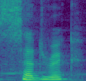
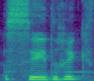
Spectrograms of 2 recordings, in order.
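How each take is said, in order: First: The name is pronounced the English way. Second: The name is pronounced the French way. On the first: "you would um, know it as" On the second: "That's the French pronunciation"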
